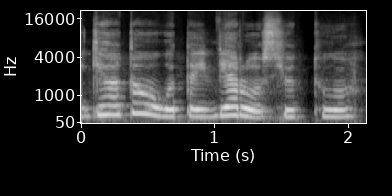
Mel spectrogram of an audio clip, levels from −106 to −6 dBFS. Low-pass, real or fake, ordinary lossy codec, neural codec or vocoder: none; fake; none; vocoder, 44.1 kHz, 128 mel bands, Pupu-Vocoder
